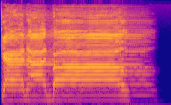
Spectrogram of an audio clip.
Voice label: Male Mech Play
